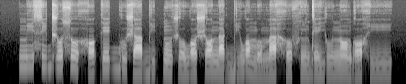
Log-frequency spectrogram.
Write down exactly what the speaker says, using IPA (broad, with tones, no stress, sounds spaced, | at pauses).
m i˦ s i˦ d͡ʒ o˦ s o˦˨ h ɔ˨˦ k e˦ ɡ͡b u˦˨ ʃ a˧ b i˦ k͡p ũ˦˨ ʃ o˧ w ɔ˨ ʃ ɔ˧ n a˨ ɡ͡b i˨˦ w ɔ˦˨ m o˨ m a˧ h o˦ f ĩ˦ d e˦ j u˦ n ɔ̃˦˨ ɡ ɔ˨˦ h i˦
